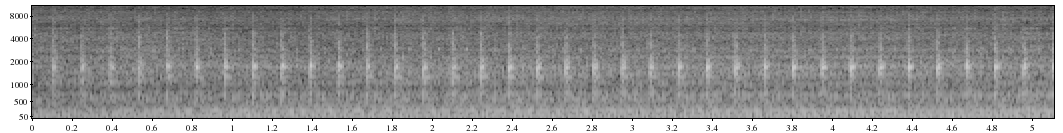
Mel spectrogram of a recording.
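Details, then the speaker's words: 1997 Dodge Caravan LE, running on ramps: sharp, regular knock about twice a second over the idle; bottom-end knock, owner suspects bad bearings and plans to drop the oil pan. "oh yeah that's bottom end sounds good all right we'll get her shut off"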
